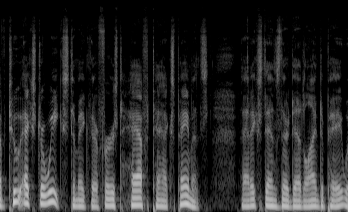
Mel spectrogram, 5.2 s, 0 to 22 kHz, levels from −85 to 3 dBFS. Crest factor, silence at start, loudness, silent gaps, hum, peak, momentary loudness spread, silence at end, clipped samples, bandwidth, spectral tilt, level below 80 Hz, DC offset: 14 dB; 0 s; -25 LUFS; none; none; -10 dBFS; 6 LU; 0 s; under 0.1%; 13.5 kHz; -7.5 dB/octave; -50 dBFS; under 0.1%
